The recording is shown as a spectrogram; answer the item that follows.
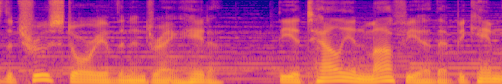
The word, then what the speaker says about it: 'Ndrangheta: The 'Ndrangheta, pronounced Ndrangheta, originated in the poverty-stricken region of Calabria in southern Italy during the late 19th century.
